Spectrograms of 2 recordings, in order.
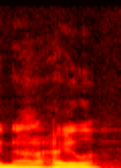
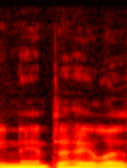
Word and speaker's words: Nantahala: North Carolinians, we say Natahala. – You're missing an N there.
